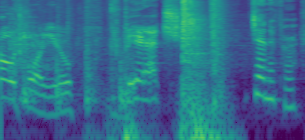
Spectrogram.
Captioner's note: swish sound, cross-cutting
